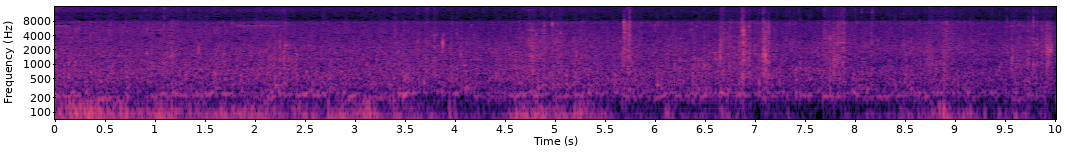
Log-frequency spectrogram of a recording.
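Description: Shallow river water running over and between granite stones, a steady rush with scattered small splashes and clicks. A low rumble from wind on the microphone comes and goes, strongest near the start and about halfway through.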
